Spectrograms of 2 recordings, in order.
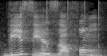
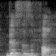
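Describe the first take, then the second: First: The word 'this' has a long ee vowel. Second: The word 'this' has a short i vowel. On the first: The speaker calls it wrong. "this 他会发译成 these" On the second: The speaker calls it right. "This is what I would say"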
